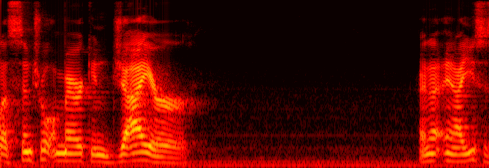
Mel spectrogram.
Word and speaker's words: gyre: That's basically called a Central American gyre. And I used to say it, I have the worst pronunciation of anybody, but somebody told me it's like a tire, like a gyre. So it's like a gyre, whatever that means.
